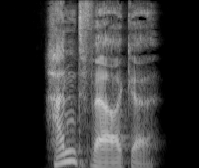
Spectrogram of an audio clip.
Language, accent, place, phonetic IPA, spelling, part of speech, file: German, Germany, Berlin, [ˈhantˌvɛʁkə], Handwerke, noun, De-Handwerke.ogg
- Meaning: nominative/accusative/genitive plural of Handwerk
